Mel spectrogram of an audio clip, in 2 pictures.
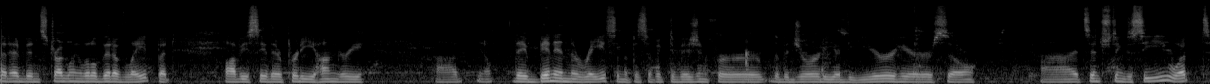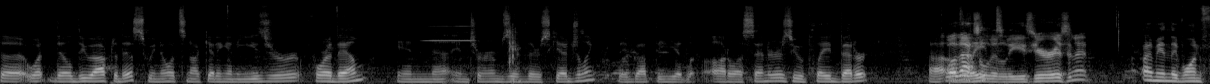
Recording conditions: busy venue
